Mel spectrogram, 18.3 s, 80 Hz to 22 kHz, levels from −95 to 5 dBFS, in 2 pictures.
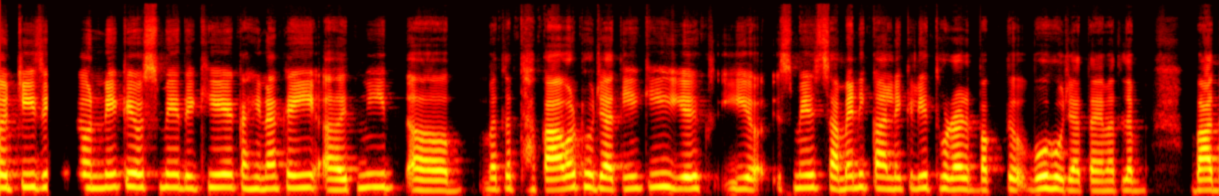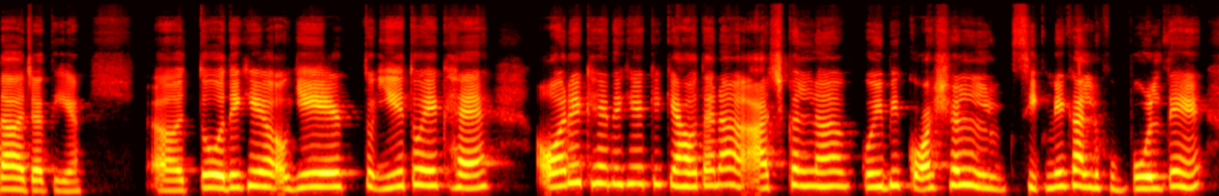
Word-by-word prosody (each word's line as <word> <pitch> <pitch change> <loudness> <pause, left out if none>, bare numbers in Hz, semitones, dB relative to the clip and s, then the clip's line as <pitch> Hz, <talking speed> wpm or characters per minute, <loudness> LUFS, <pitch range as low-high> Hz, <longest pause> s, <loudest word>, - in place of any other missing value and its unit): चीज़ें 265 -1 +2 0.3
सुनने 255 +1 +1
के 275 +1 +1
उसमें 260 0 0
देखिए 255 +2 +1
कहीं 235 -2 -4
न 235 +1 +1
कहीं 255 0 +3
अ, 215 -3 0
इतनी 250 +6 -2 0.2
अ, 200 -1 +1 0.3
मतलब 225 +1 -5
थकावट 220 +4 +2
हो 260 - +2
जाती 230 -1 0
है 240 - -3
कि 265 +2 -9
ये 240 -3 +2 0.2
ये 225 -2 -3
इसमें 250 +2 -3
समय 240 -2 0
निकालने 240 -3 -2
के 235 - -12
लिए 250 +1 -1
थोड़ा 225 -1 +2 0.2
वक़्त 210 +1 -5
वो 235 +3 +4
हो 235 -1 +2
जाता 200 -1 -3
है, 195 - -4
मतलब 195 0 -6 0.4
बाधा 210 +2 +4
आ - - +4
जाती 200 -2 -2
है। 190 +1 -5 0.5
अ, 200 0 0
तो 255 0 +7
देखिए 260 +3 +2
अ, 270 -3 +2
ये 275 +1 +6 0.2
तो 275 - -2
ये 260 +4 +1
तो - - +3
एक 300 0 +2
है। 255 +1 +3 0.4
और 290 +4 +3
एक 360 -1 +1
है 340 0 0
देखिए 330 +1 -2
कि 330 0 -7
क्या 310 -3 +2
होता 280 +2 +2
है 300 - 0
ना 310 - +1
आजकल 245 +4 0
ना 285 0 +1 0.2
कोई 270 0 +1
भी 300 +2 -1
कौशल 250 +1 +1 0.2
सीखने 260 +1 -1
का 300 +1 +4
ल 260 -1 -1
बोलते 235 +3 +1
हैं, 270 +3 +1
250 Hz, 210 wpm, -21 LUFS, 230-275 Hz, 0.5 s, तो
